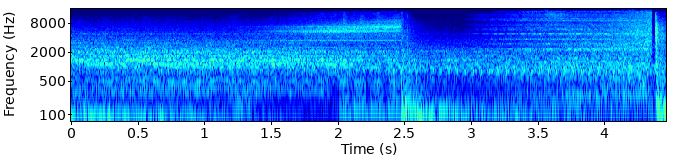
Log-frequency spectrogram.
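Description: Electronic theme music for a TV sports show's opening titles, with a high swelling whoosh that cuts off abruptly about two and a half seconds in.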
